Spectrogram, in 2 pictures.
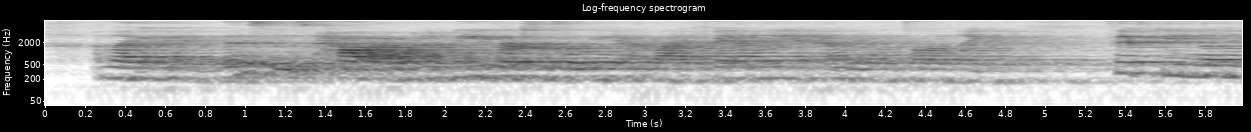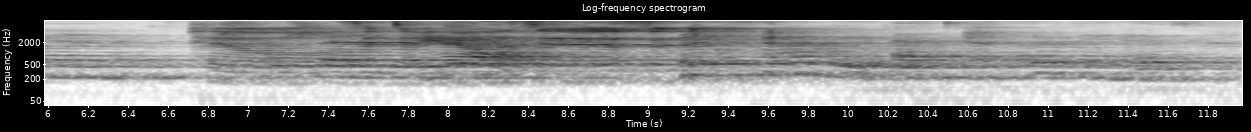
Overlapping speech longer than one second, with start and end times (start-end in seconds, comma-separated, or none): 6.8-8.4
